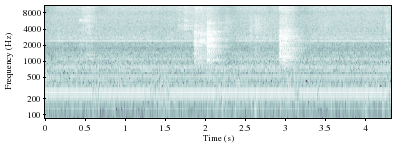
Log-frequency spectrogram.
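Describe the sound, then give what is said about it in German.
Two short bursts of soft keyboard clatter, about a second apart, over a steady low electrical hum; a participant typing on an unmuted call, faint, with no one talking. “kannst du darauf achten, wenn du irgendwas tippst oder so, dich zu muten? Weil das hört man immer recht ja. laut.”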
